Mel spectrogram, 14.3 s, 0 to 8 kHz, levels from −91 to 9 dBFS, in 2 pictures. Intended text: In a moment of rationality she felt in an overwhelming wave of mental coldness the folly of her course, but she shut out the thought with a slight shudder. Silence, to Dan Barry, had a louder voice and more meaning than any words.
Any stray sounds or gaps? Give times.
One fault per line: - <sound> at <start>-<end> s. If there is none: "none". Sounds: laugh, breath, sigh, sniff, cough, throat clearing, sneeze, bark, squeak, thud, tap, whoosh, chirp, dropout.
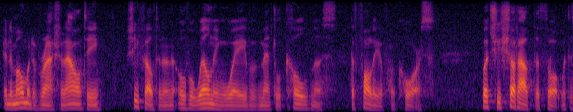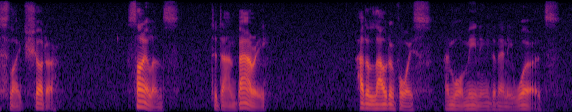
none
